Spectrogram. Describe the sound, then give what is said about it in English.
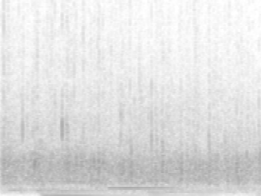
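An audience at Northridge Church applauds new members joining the church in a steady, dense wash of clapping that stays even throughout, with a low sustained hum of instruments or organ tones underneath and no clear speech. “And if you're, I know you just clapped, but if you're really excited about people who make Northridge their family, would you just give them a big, big”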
